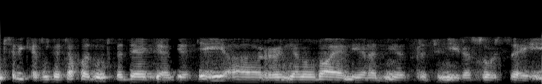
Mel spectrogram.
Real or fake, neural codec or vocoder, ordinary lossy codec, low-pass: fake; codec, 16 kHz, 4.8 kbps, FACodec; AAC, 16 kbps; 3.6 kHz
